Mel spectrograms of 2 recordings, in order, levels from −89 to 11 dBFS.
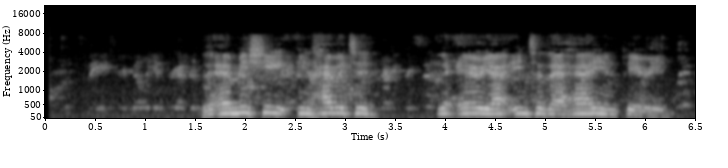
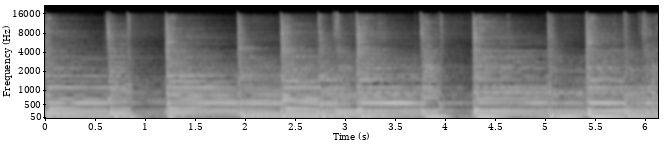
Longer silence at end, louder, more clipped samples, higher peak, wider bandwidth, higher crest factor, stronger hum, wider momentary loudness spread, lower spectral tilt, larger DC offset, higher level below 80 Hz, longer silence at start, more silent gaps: about the same, 0.05 s vs 0 s; second, -21 LUFS vs -15 LUFS; neither; second, -6 dBFS vs -2 dBFS; second, 7.6 kHz vs 17 kHz; about the same, 18 dB vs 14 dB; neither; first, 21 LU vs 4 LU; about the same, -6 dB/octave vs -5 dB/octave; neither; second, -60 dBFS vs -36 dBFS; first, 0.45 s vs 0 s; neither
